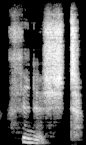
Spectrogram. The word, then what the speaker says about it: finished: finished good sh+ edy the pronunciation is T finished everybody that's right finished he has finished cleaning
